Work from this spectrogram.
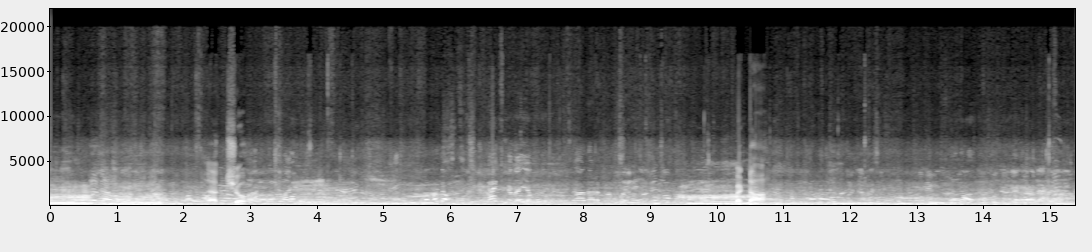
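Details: Cows with calves for sale at Raniganj market, Dinajpur, March 6, 2025. Long, steady lowing moos open the clip and return near the ten-second mark, surrounded by busy market talk and hubbub.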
